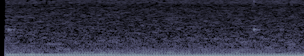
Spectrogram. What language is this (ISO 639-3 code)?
cat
